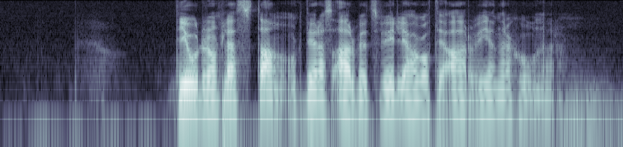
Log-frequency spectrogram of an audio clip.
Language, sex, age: Swedish, male, 20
